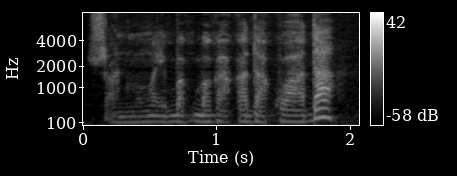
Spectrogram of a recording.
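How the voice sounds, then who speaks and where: A man playing an earnest young husband and son in a radio drama, with a bright, forceful voice. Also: medium pitch, steady tone, a little fast, husky, no room sound. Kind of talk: Ilocano radio drama acting.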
